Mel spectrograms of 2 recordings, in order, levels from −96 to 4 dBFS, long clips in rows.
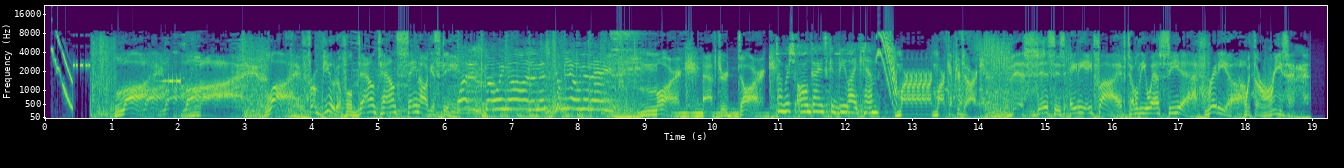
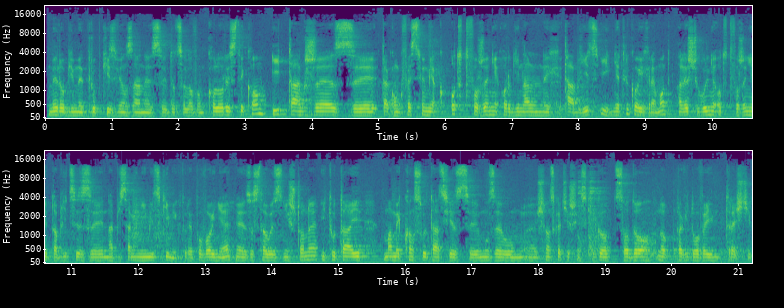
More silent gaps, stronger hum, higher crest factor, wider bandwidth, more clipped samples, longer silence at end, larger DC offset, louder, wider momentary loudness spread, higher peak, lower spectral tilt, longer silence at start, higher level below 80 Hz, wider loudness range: neither; neither; about the same, 10 dB vs 14 dB; about the same, over 20 kHz vs over 20 kHz; neither; first, 0.25 s vs 0 s; second, under 0.1% vs 0.6%; first, -9 LUFS vs -14 LUFS; second, 3 LU vs 6 LU; about the same, 0 dBFS vs 0 dBFS; about the same, -3.5 dB/octave vs -3.5 dB/octave; about the same, 0.1 s vs 0 s; first, -22 dBFS vs -36 dBFS; about the same, 1 LU vs 2 LU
